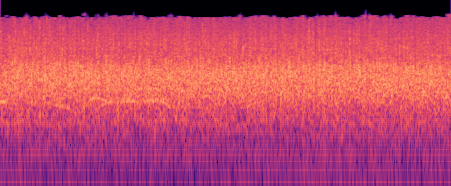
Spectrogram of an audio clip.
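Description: A hall audience applauding, dense and steady throughout.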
